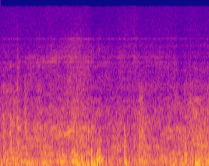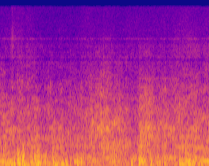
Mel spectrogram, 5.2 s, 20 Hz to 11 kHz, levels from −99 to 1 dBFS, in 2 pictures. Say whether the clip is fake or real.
fake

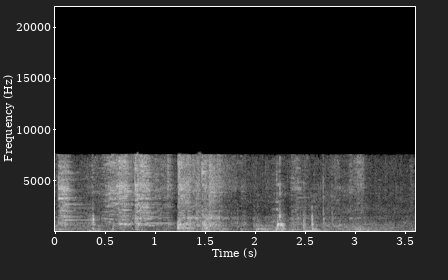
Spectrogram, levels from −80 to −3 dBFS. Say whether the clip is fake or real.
real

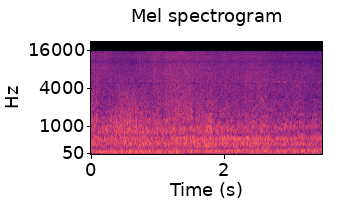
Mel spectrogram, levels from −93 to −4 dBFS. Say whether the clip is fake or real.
real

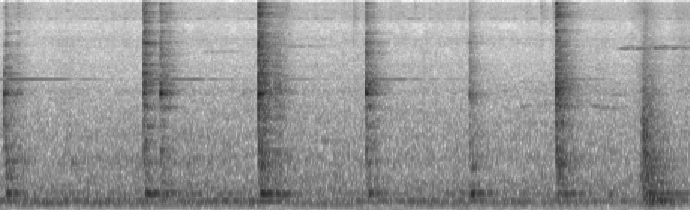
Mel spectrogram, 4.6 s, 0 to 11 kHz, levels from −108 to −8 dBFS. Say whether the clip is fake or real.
real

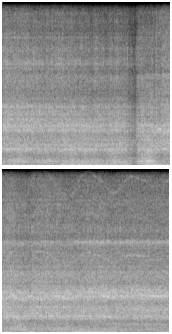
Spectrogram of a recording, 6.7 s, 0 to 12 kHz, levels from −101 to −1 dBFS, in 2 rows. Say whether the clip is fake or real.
real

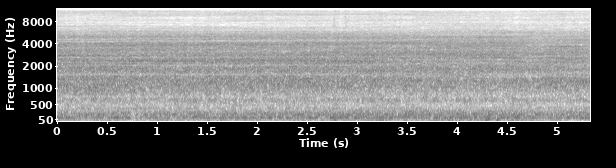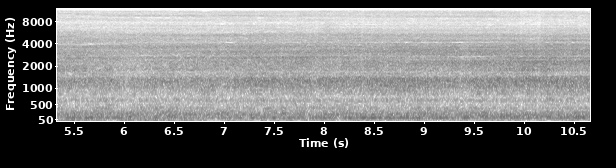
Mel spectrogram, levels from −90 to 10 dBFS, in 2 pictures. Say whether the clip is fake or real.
real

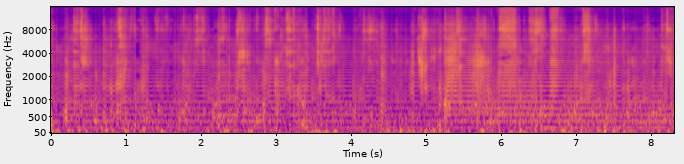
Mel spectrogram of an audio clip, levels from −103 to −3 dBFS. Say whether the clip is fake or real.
fake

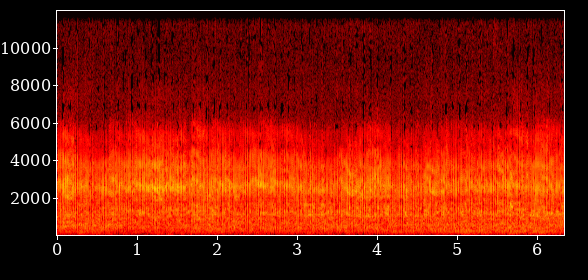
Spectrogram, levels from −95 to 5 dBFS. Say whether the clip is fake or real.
fake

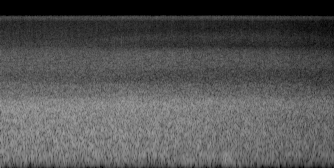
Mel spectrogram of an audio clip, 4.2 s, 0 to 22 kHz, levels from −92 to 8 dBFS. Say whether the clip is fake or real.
real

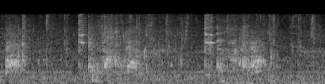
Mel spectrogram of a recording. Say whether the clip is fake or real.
real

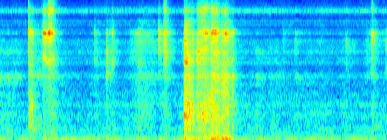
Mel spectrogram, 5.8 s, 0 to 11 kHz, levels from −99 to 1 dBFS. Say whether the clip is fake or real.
fake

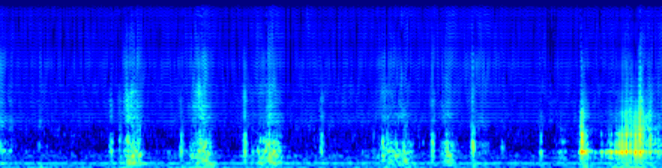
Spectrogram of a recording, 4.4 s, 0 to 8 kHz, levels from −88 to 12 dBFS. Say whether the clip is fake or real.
fake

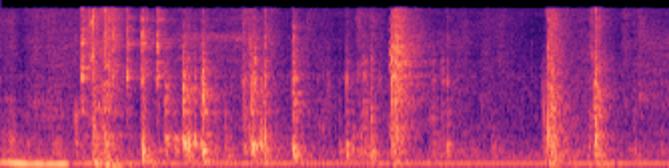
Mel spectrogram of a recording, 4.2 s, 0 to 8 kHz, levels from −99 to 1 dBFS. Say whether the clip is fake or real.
real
